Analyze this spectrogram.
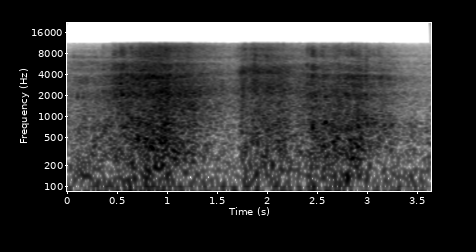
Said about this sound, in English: Like the waves lapping on the shore here.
